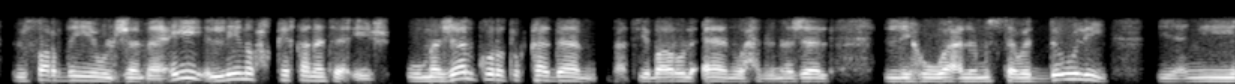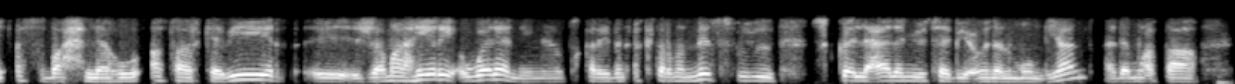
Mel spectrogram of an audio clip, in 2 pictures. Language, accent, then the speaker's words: Arabic; Morocco; احنا مغاربه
